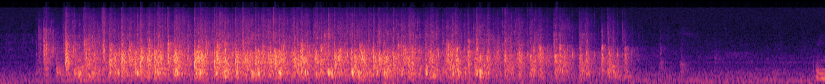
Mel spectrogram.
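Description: Loud, dense audience applause at a high school poetry slam follows a poem. Clapping and cheering swell quickly, hold steady for about seven seconds, then drop away abruptly into quiet room tone.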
